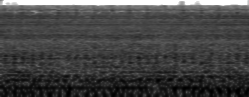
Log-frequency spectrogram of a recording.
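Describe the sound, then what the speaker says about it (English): A helicopter engine keeps running just after touchdown, a loud, close, continuous droning whir with a low rumble that holds steady from start to finish and has no talking over it. "Only the first time landing a helicopter on the stream."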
